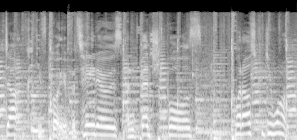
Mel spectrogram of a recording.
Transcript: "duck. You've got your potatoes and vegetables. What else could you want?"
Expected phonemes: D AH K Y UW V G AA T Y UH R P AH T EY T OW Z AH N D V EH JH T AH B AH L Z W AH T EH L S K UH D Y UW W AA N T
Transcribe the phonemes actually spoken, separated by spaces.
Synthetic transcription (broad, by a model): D AH K Y UW V G AA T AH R P AH T EY T OW Z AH N V EH JH T AH B AH L Z W AH T EH L S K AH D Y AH W AA N T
